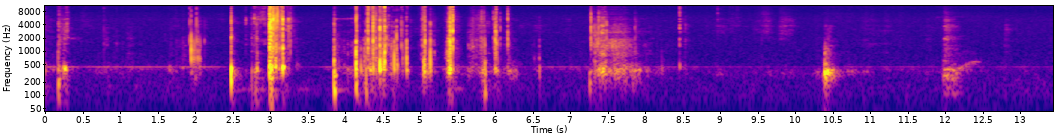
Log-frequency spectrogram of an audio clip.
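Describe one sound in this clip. Plastic wrapping crinkles and rustles as it is handled close by.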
